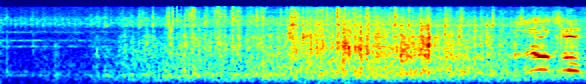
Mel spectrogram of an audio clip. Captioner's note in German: Skateboard-Fahrgeräusch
